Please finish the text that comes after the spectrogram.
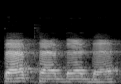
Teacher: तो जीभ सीधा जाकर दांतों से टकरा रही है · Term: दंत्य वर्ण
